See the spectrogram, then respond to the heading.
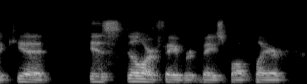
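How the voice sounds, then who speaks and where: A man speaks at a moderate pace with fairly even intonation, in a normal speaking voice. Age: 60s. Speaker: podcast host. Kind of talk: interview.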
